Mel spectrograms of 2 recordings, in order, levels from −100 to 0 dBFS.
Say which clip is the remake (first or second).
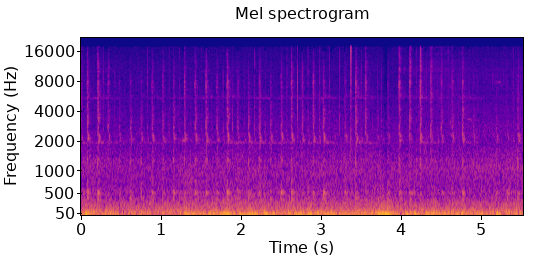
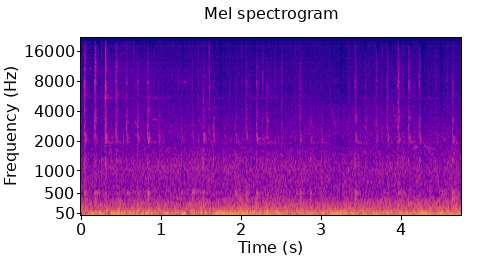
second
